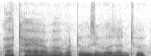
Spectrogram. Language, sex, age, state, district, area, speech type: Assamese, female, 60+, Assam, Dibrugarh, rural, spontaneous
